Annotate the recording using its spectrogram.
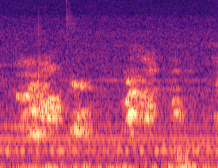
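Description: A small pet dog, the household's Shih Tzu, makes two short, soft cries, one soon after the start and one about two-thirds of the way through, over a steady background hum.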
